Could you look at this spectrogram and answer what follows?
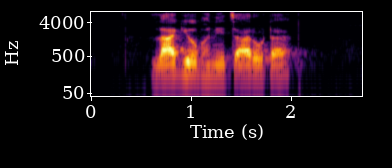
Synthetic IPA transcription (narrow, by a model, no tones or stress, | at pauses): laɡjobʱʌnet͡saɾoʈa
